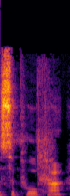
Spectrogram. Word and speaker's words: Sepulchre: Is that how you say it? The Sepulchre. – Yes, or Sepulchre. Maybe the Holy Sepulchre, yes.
